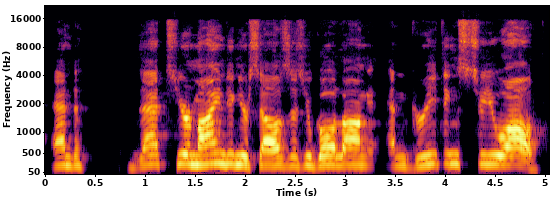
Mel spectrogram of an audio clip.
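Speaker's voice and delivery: loud, cheery Irish brogue. Pretend. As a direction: greet the crowd like a jolly Dubliner. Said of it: "A real Irishman, y'all".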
